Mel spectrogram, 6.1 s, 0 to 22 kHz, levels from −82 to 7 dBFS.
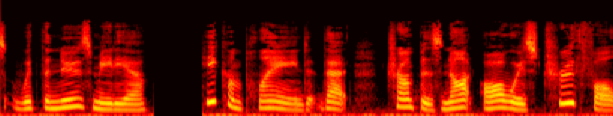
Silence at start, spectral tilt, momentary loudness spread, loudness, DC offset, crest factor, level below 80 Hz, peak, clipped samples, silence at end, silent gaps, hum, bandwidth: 0 s; -4 dB/octave; 8 LU; -24 LUFS; under 0.1%; 14 dB; -52 dBFS; -10 dBFS; under 0.1%; 0 s; 1.53-2.02 s; none; 11.5 kHz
